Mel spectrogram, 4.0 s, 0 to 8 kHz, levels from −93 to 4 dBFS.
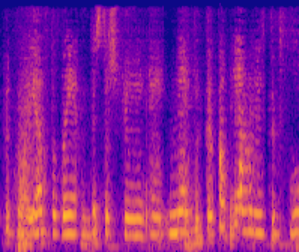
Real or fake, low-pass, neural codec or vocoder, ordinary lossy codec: fake; 7.2 kHz; codec, 44.1 kHz, 0.9 kbps, DAC; AAC, 32 kbps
